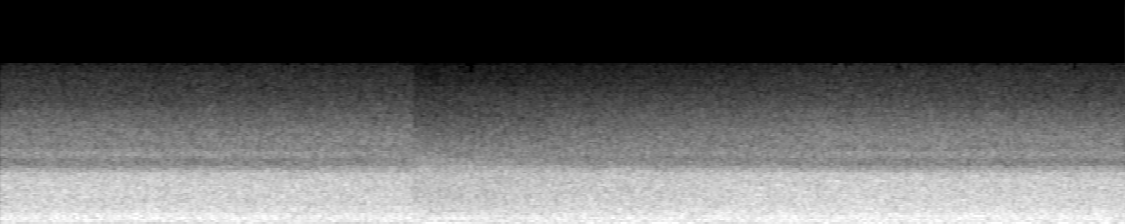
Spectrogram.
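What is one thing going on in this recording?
A waterfall roars steadily, close by.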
